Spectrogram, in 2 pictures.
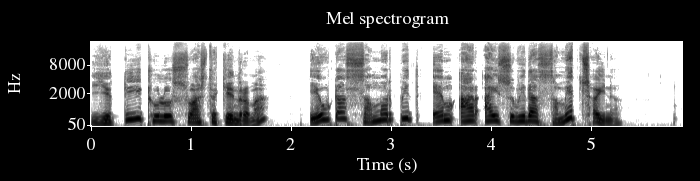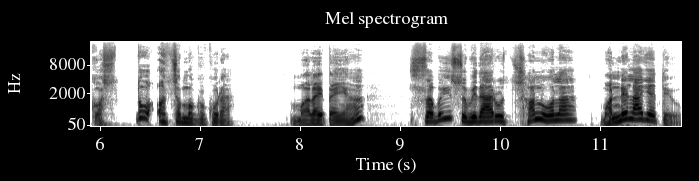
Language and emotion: Nepali, surprised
